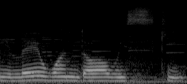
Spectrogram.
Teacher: the W doesn't sound like a V for us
